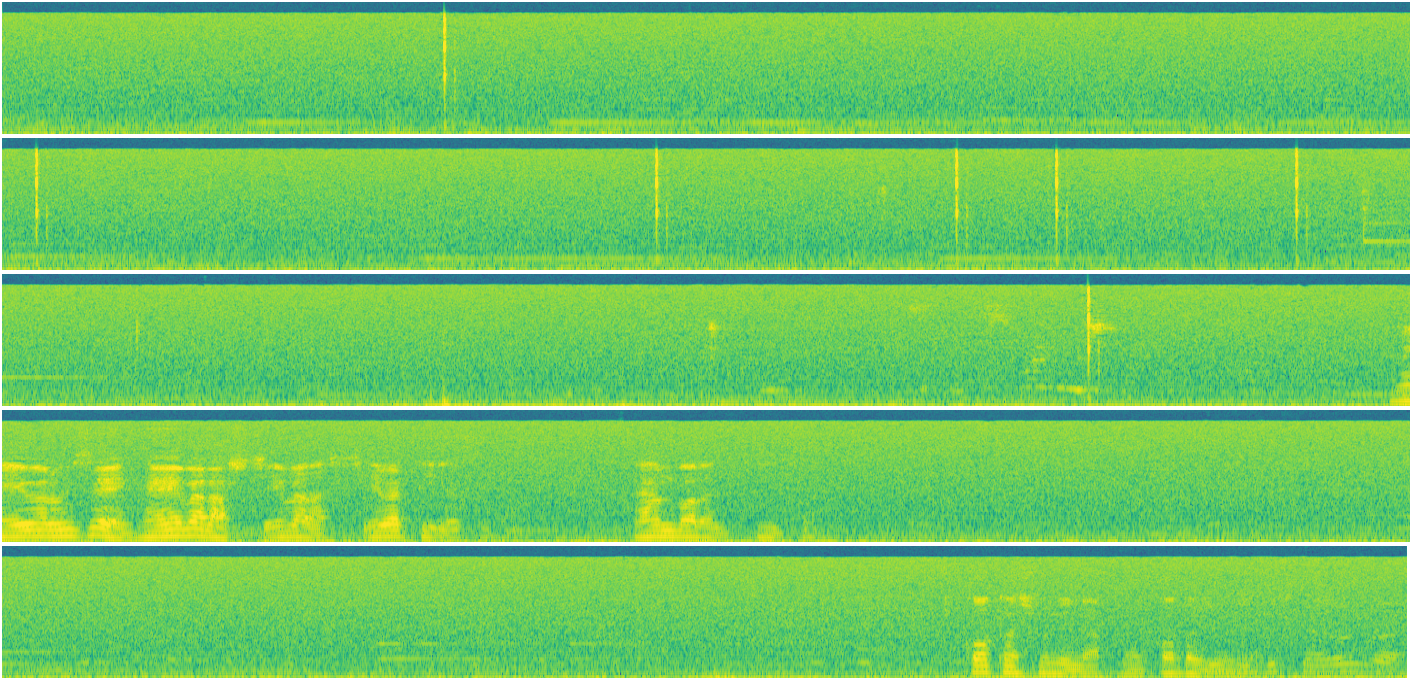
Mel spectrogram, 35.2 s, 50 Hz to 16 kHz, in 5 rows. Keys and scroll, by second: 11.5 p.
